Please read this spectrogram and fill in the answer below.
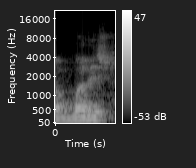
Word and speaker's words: वरिष्ठ: विरिष्ट नहीं होता, वरिष्ठ होता हाँ वरिष्ठ जो भी है.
